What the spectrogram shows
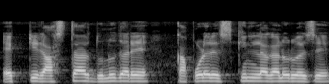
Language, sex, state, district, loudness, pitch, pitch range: Bengali, male, Assam, Hailakandi, -16 LUFS, 145 Hz, 140-155 Hz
